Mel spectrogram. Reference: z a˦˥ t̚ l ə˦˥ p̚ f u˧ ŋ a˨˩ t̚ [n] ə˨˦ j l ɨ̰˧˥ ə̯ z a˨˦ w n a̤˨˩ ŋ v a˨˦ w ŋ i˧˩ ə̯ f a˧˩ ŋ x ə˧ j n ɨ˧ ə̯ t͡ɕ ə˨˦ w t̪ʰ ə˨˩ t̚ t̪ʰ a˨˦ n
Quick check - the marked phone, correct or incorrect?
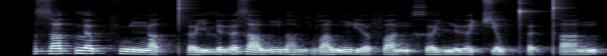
incorrect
